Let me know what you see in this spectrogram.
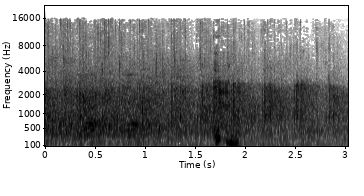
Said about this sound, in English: Is it appropriate for you to give them just a light round of applause there?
